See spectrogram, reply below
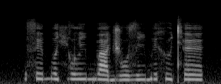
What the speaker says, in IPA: se˨˥bʌ˨˩ço˦˨li˦˨ bwa˨˩d͡ʒo˨˩ zi˨˩˦be˨˥xɯ˨˩ cʰɛ˦˨

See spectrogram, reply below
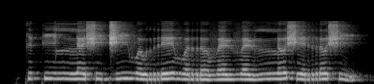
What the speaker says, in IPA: kɪkilːɛ ʃid͡ʒivəu̯ re vərəvɛy̯ vɛy̯lːəʃe rəʃi

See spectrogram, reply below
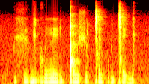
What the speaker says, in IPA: xʲʊɡiɡoɡ neɡ ǃøʃø ǀɪpʊɡǀeɡ

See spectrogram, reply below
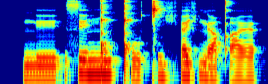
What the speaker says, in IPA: ŋe˨ | se˥ŋ͡ǃu˦ǃʰo˩ ǀe̤˥ç ʔæ˥çŋæ˨qʼæ˩

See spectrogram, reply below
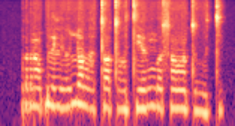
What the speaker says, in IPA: rɔ̃ɓɯlʲɔ̤ ʎolˠa̤tɔtɔ̤ tʲɤ ŋosɔ̃ːtṳtʲ

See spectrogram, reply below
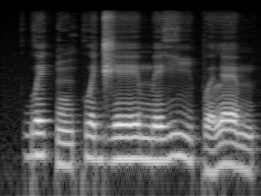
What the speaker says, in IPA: ɡʷe˦k͡pũ˨ kʷə˦d͡ʒeː˦me˦ ɣi˦˨ pə˨lɛ˦˨m

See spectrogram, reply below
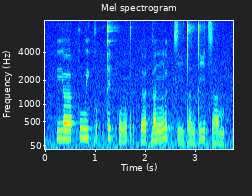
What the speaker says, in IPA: jœː˥p̚ kuː˥jkʊ˧k̚ t̪ɪ˥k̚pʊ˨˥ŋ pʰʊ˨k̚lœː˧t̚jɐ˥n ŋɵ˥t̚ t͡siː˨˩t̪ɐ˨˩nt̪iː˥t͡sɐ˨m

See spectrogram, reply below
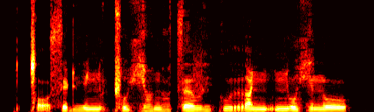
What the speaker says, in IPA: ǀɔ̰ sɪɖʱeɲɔǁu çɑ̤nɑ̤t͡sɜ ve̤kurɑ ɲṵ ɲoçɘ no

